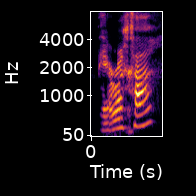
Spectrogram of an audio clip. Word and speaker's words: Berachah: is BERACHAH. You've gotten out a piece of paper. BERA. CHAH. Whoa. Baraka? Baraka? That sounded right.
